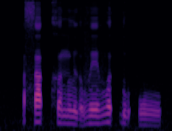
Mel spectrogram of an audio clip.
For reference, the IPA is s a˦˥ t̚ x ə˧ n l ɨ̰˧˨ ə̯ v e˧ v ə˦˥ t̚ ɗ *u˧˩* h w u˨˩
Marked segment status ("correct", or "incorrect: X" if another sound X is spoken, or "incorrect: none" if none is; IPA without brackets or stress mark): incorrect: ṵ˧˨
